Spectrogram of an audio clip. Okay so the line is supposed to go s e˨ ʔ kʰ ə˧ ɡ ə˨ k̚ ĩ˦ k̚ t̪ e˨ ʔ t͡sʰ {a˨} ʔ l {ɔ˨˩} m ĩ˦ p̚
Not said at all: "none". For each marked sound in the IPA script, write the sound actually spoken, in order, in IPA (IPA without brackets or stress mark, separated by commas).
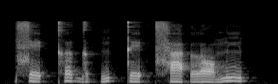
a˨, ɔ˨˩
